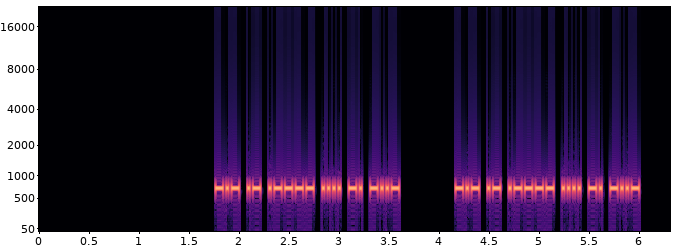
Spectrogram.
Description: Morse code, heard as a keyed tone, about 43 wpm, 700 Hz. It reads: KA1HNX KA1HNX
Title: USA Call Signs - 6 Characters - Repeated 2x - 45wpm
